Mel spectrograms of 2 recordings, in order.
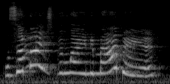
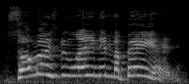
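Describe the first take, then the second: First: It is said in a middle-sized bear's voice. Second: It is said in a big bear's voice.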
